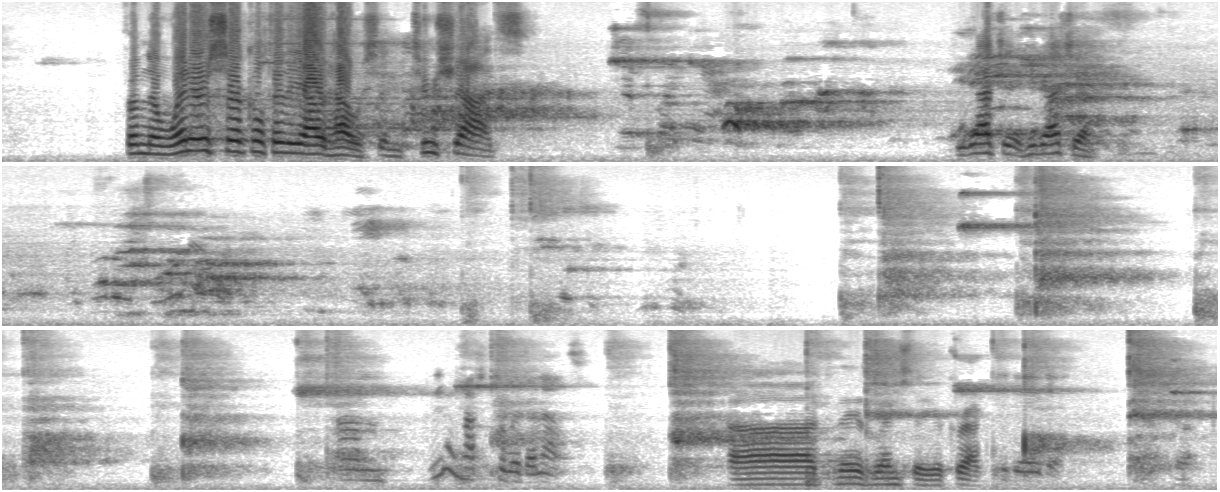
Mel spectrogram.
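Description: Women talk and call out loudly across an echoing hall.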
